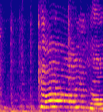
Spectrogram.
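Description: Acoustic guitar playing under a man singing in a high voice. About a second in he holds one long note that slides down near the end.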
